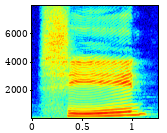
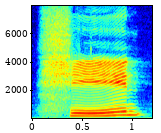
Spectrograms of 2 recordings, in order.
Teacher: इस शीन को सीटी के साथ पढ़ेंगे।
